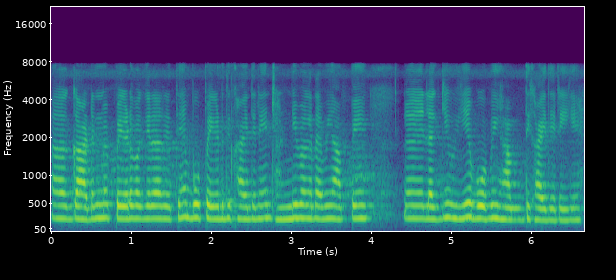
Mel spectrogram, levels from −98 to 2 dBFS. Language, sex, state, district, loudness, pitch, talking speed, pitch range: Hindi, female, Bihar, Jamui, -17 LUFS, 230 Hz, 270 wpm, 220-235 Hz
